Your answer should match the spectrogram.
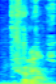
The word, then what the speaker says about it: Tramiel: Is it Tramiel or Tramiel? Tramiel. Tramiel, okay. Yeah. Rhymes with Dudwell.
